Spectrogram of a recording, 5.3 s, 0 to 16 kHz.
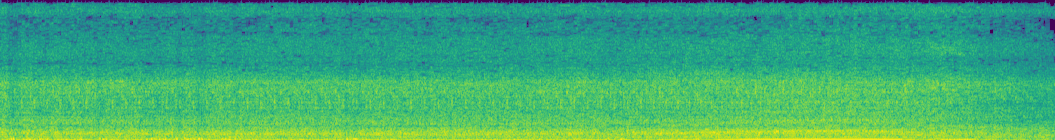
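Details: Lada Kalina 2 petrol engine, hot at about 90°C, held above idle under load. A light, regular ticking grows louder with throttle and fades off throttle, and is absent when cold. The owner first suspected a hydraulic lifter; the cause proved to be the alternator belt, which was replaced.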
